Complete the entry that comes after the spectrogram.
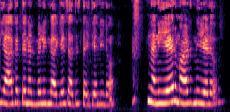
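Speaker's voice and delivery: tearful, pleading, voice full of sobs; crying plea. Acted. Accused by sister-in-law, pleading. (ಅಳುತ್ತಾ ಬೇಡಿಕೊಳ್ಳುವ ಧ್ವನಿ)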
